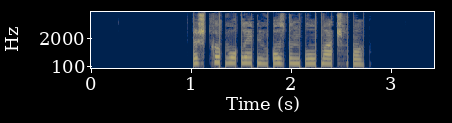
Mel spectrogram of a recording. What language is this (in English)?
Mari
